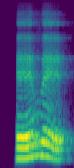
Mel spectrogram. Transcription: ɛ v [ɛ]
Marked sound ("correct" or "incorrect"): correct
